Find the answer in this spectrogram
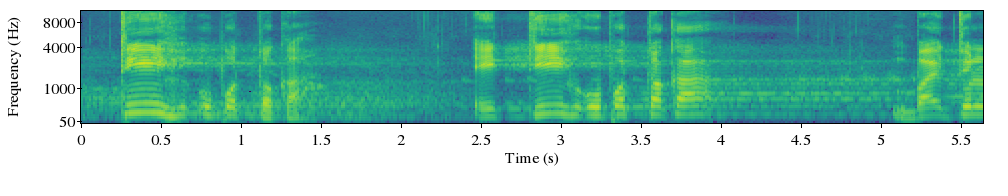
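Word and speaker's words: তীহ: কবর একটা উপত্যকায় যে উপত্যকাটার নাম হলো তি বাংলায় যার উচ্চারণ হলো তয় দীর্ঘই হ তিহ উপত্যকা এই তিহ উপত্যকা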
